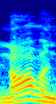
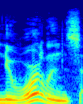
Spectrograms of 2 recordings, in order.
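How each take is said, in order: First: The name is squeezed into two short syllables. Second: The name is said in full, syllable by syllable.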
